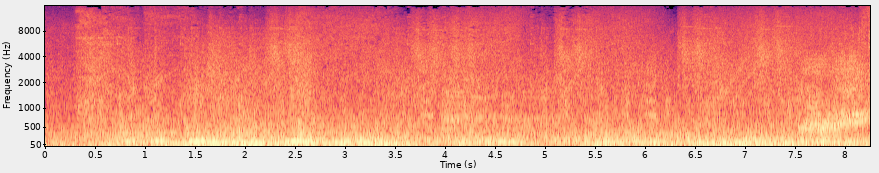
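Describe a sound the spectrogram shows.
A metal ball rolls and rumbles over a metal grating.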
